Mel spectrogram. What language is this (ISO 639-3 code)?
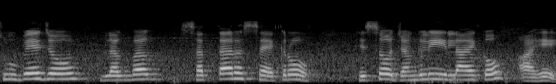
snd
